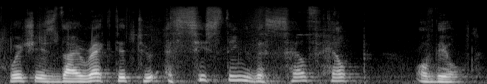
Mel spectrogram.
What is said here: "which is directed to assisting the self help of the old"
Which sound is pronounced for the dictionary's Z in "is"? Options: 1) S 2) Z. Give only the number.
2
